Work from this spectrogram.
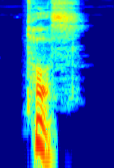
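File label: "toss", Australian English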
